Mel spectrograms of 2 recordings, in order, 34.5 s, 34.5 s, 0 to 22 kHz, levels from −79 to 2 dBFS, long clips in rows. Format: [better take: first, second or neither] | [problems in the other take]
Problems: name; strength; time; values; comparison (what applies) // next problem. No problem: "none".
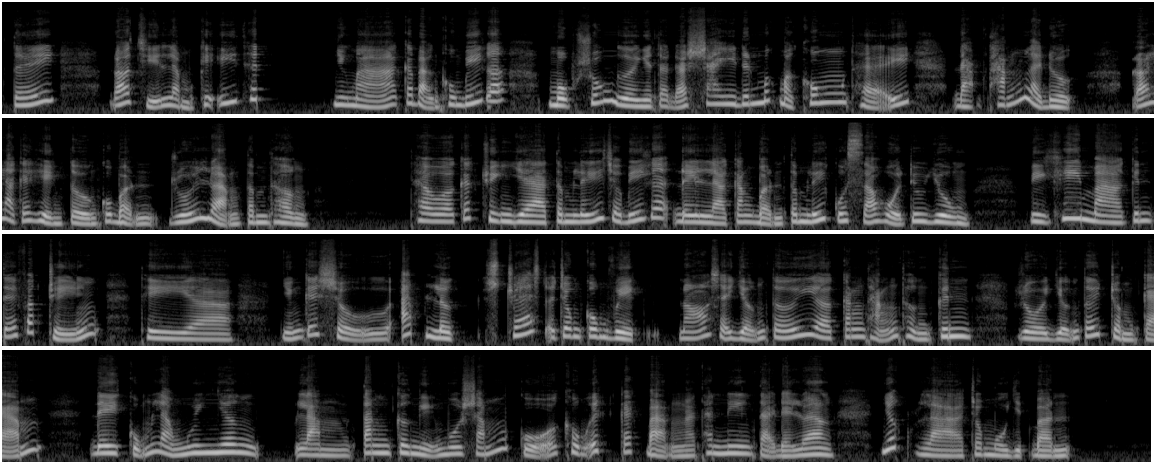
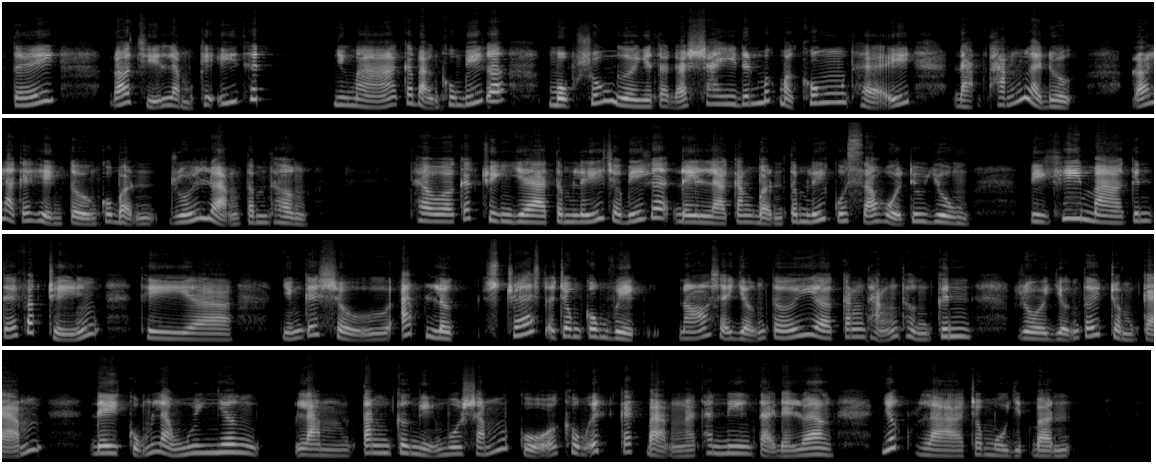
first | thin; somewhat; fading below 550 Hz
